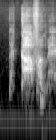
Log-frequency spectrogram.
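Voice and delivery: whispering the government, secretive; whispered. Retold or imitated. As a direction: hush it like a conspiracy secret. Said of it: "She's like".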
